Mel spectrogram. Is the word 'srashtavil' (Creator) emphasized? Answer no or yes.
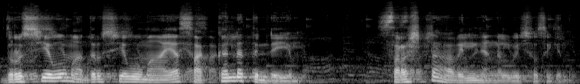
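yes. The word for Creator is clearly emphasized. The speaker calls it right. "അവിടെ അപ്പോൾ ആ emphasis സ്രഷ്ടാവിനായി"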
